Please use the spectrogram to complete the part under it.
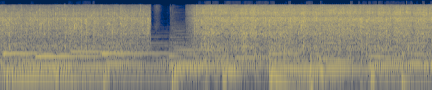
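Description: Vaam (eel) fish sizzles as it fries on its second side in a pan, a steady close crackle with a faint ratcheting mechanical rattle running through it and a brief dip midway.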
